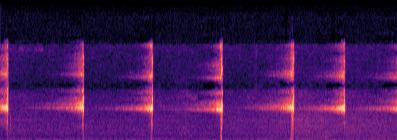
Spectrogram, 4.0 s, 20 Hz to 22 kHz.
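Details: Piercing thin chirps of a lovebird, each ending in a sharp click, repeated roughly every 0.7 seconds over a low hum. The calls are used as lure sounds to attract lovebirds.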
